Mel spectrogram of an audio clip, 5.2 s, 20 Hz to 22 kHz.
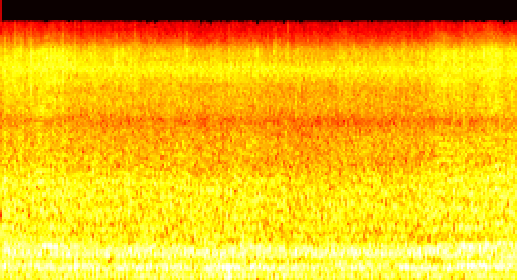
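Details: A short stretch of bees humming, recorded 27 September 2018. The dense, level buzz has deep layered tones and stays even throughout, backed by a soft broadband hiss.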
